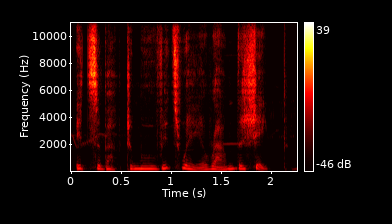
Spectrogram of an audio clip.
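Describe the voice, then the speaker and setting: A woman's voice: medium pitch, brisk, dark tone, slightly rough, dry recording. A woman playing an encouraging, bustling British witch teacher giving a lesson in a video game. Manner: schoolteacherly, encouraging.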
